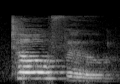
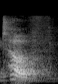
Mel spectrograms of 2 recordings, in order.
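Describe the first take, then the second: First: Both syllables are fully voiced. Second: The second syllable is cut off. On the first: The speaker calls it right. "continue voicing through to the second syllable" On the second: The speaker calls it wrong. "you might say tof"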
